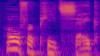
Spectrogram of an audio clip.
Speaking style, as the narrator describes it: muttered Henry

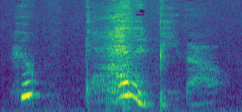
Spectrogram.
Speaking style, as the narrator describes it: She said in a quiet voice, as though continuing a conversation they had just been having

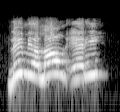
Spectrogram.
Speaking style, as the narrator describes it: she screamed

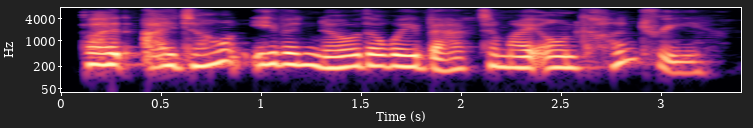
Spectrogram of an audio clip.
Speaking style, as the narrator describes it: pleaded Edmund

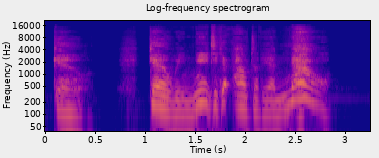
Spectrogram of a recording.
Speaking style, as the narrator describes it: she hissed

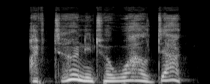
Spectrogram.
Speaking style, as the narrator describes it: cried Taro

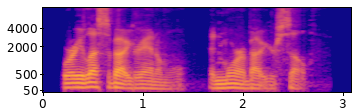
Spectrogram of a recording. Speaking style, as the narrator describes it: grunted

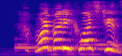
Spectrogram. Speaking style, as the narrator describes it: responded, roared with laughter again

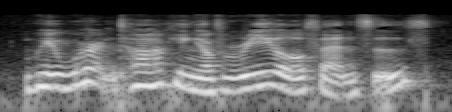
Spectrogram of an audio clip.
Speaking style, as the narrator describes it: said Lucy, laughing

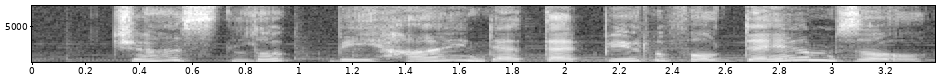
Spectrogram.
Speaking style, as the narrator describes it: exclaimed the cat

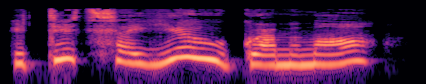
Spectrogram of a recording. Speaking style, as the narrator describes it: I cried

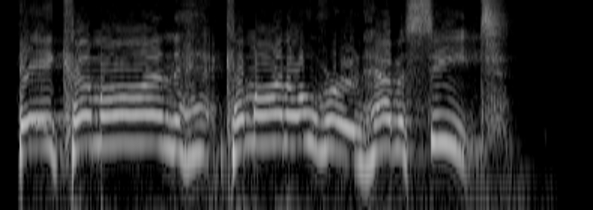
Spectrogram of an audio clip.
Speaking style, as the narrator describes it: An old man spider called out

